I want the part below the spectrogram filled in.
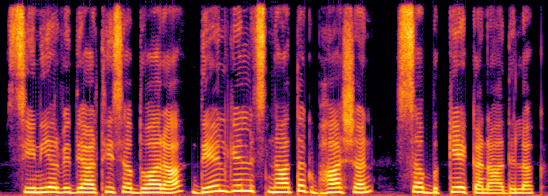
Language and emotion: Maithili, sad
